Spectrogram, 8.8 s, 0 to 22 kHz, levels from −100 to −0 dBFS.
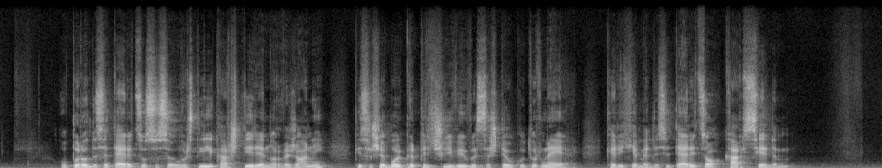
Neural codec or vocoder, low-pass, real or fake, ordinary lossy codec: codec, 44.1 kHz, 7.8 kbps, Pupu-Codec; none; fake; none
